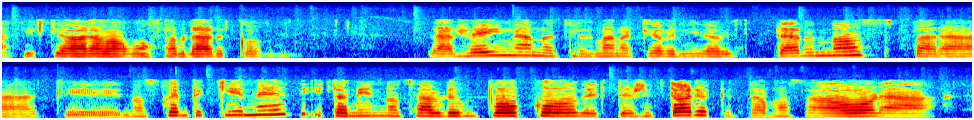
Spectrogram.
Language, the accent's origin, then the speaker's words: Spanish; El Alto, La Paz, Bolivia; soy de la Ciudad del Alto, soy artista plástica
